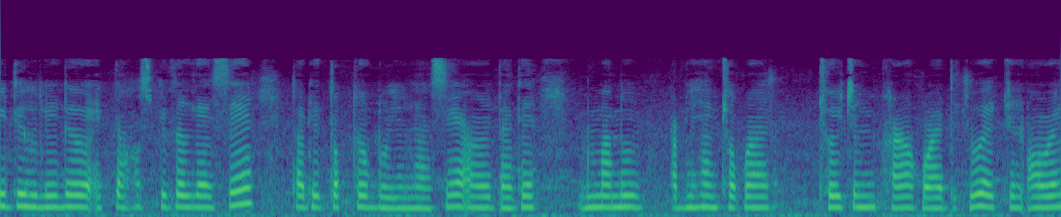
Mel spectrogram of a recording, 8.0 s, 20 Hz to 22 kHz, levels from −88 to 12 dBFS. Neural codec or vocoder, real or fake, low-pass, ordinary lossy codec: codec, 44.1 kHz, 3.4 kbps, Pupu-Codec; fake; 7.2 kHz; MP3, 48 kbps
